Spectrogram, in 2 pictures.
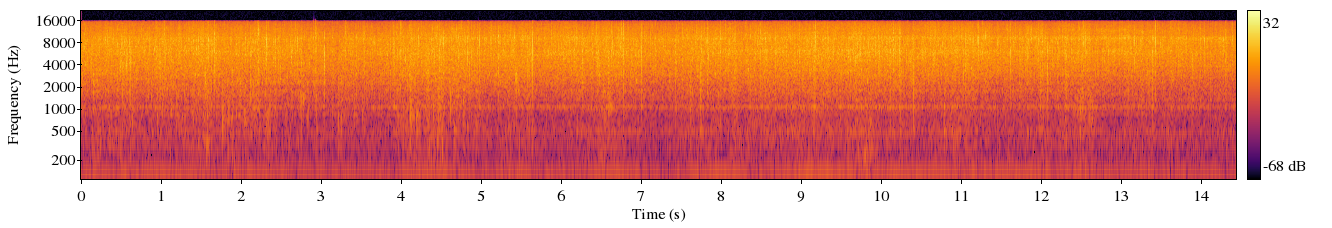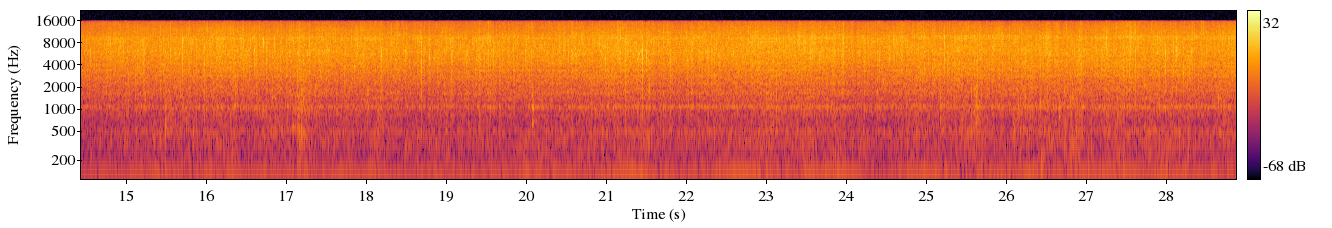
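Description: Food frying in hot oil in a pan: a steady, even sizzle, with a constant low hum underneath.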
